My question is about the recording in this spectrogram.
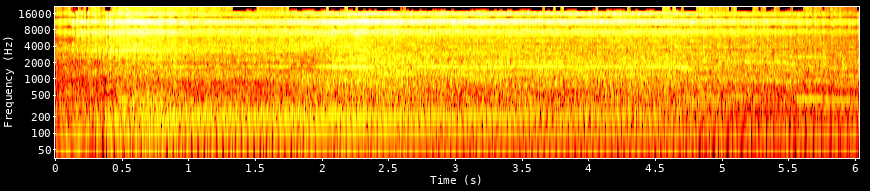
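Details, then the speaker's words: Power Trac PT-425 with Kohler 25 hp twin after oil leak and conversion kit fix, reassembled and fired: even, steady idle with smooth low beat, no knocks or misfires; normal running. "Alright, it fired here just a little bit ago. A little stuff down there. It sounds good."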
